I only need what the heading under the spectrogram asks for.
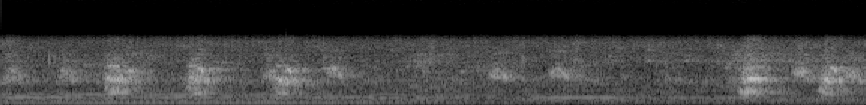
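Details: A male Razoredge pit bull and a small Jack Russell terrier protecting their home, giving irregular clusters of sharp barks with a brief lull midway, a constant low hum running underneath.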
